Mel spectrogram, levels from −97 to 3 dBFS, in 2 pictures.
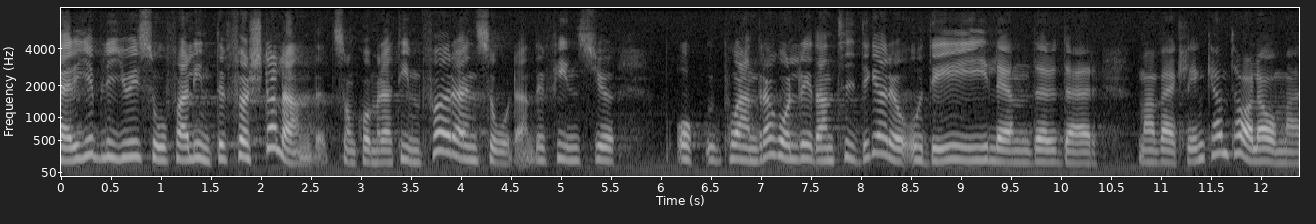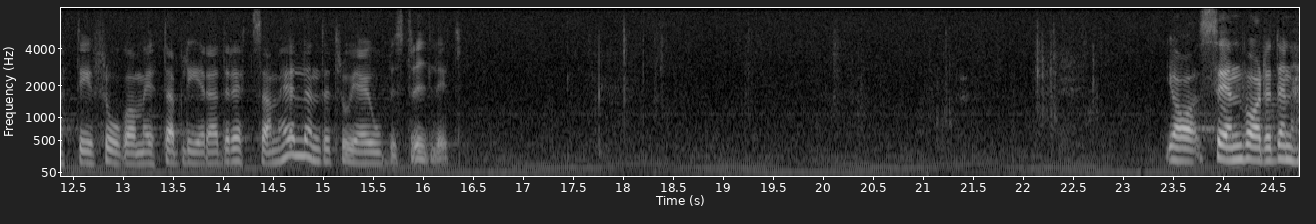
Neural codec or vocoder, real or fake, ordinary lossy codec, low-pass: none; real; none; none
